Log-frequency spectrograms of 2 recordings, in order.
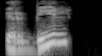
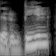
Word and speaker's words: Эрбиль: Есть такой город, называется он Арбела или Эрбиль, так называется он, наверное, на современном языке, такое произношение сейчас, Эрбиль.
